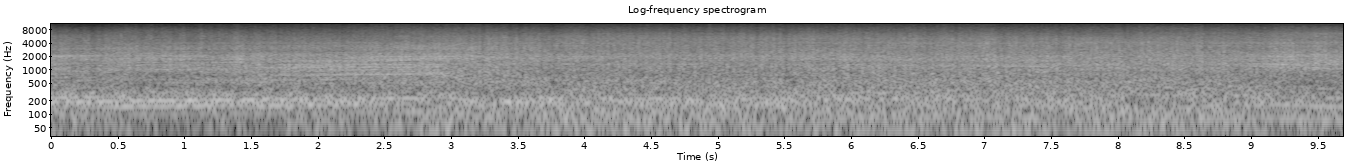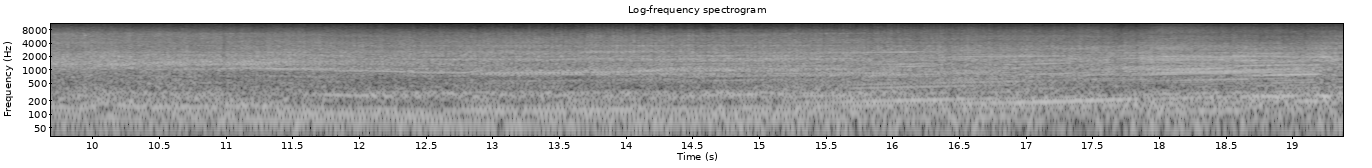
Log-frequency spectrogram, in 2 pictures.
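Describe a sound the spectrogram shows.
A motorcycle engine rumbles steadily, rising and falling in pitch as it speeds up and slows down.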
